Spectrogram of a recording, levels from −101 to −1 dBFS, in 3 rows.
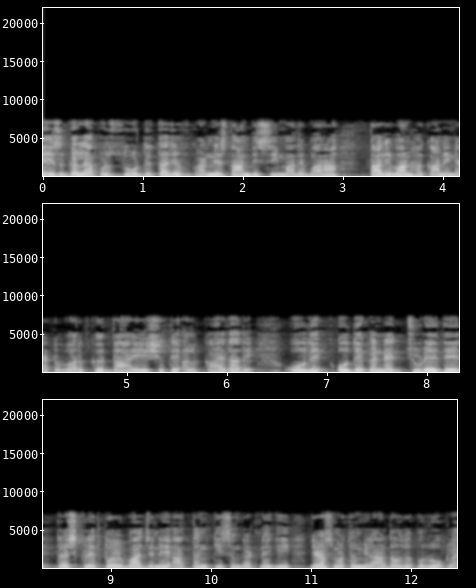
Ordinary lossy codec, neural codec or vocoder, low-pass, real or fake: none; codec, 16 kHz, 16 kbps, FreqCodec, larger model; 7.2 kHz; fake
